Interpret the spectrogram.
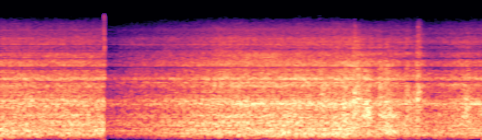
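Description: Commuter train running at speed, heard from inside the passenger car as a steady rumble and rush of wheel and track noise. About a second in there is a sharp click, after which the noise dips briefly and builds back up.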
